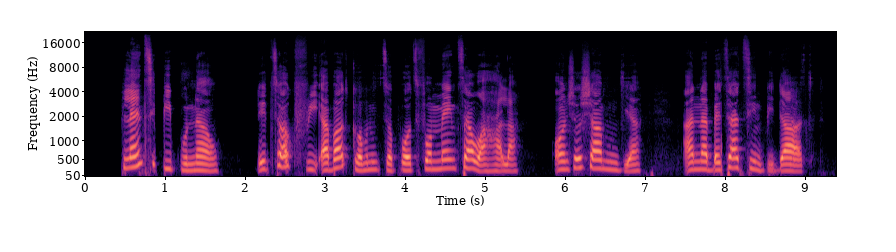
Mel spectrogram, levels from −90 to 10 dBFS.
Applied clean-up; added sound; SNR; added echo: neural mask model DeepFilterNet 3.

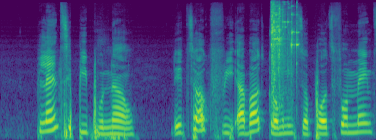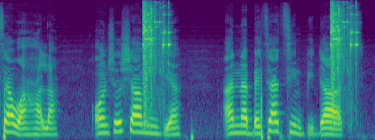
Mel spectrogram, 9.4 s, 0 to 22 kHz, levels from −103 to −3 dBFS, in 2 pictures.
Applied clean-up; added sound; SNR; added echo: none; Shatter; 0 dB; none.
